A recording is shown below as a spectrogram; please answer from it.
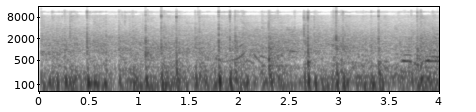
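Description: Several basketballs being dribbled at once on a gym floor, sharp bounces coming quickly and unevenly as they overlap.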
